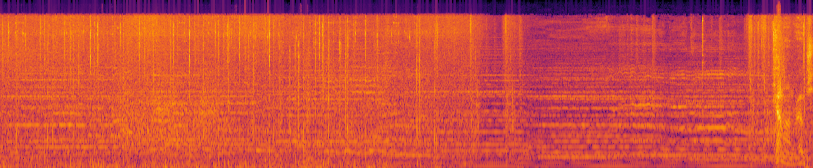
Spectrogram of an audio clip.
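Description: A horse gallops in a video game, its hooves making a steady, rhythmic clip-clop beneath background game sound, and a person talks intermittently.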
